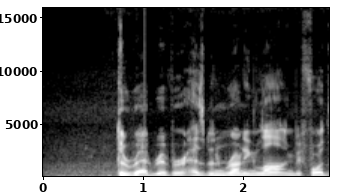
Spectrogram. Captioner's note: voiceover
